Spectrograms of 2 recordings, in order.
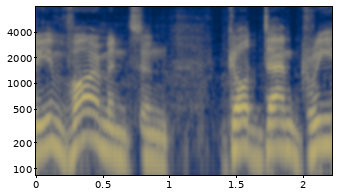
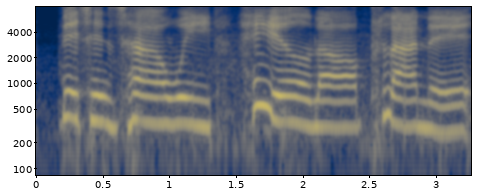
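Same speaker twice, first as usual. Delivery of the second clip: put-on obnoxious jerk voice, very high; 13 semitones higher than usual. Mimicking the woman in the advert: put-on arsehole voice. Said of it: "I need to put on the arsehole voice".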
